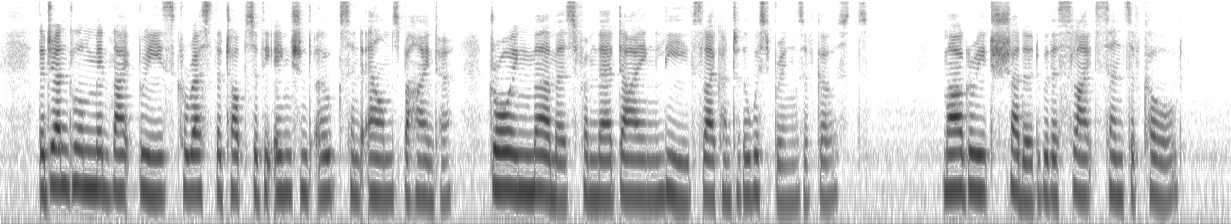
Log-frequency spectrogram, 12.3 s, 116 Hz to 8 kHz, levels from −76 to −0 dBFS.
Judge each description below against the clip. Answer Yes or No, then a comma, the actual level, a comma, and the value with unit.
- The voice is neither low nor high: No, high, 205 Hz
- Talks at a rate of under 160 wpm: No, average, 170 wpm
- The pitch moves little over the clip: Yes, narrow, 1.6 semitones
